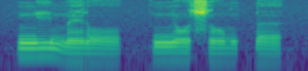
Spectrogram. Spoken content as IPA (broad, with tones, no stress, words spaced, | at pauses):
ɲi˧mɛ̃˨ɾo˨ | ɲɔ̃˨sɔ̃˨mk͡pə˨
